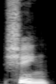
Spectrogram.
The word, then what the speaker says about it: 生: The pronunciation of 生 is xing, which may pose a challenge for non-Chinese speakers due to its retroflex start. However, you can attempt to pronounce it by referencing the phrase she and fetus. Start with the first syllable of she and then transition smoothly into the first syllable of and. Once you've grasped the intermediary sound, shn, make any necessary adjustments to achieve the correct pronunciation.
